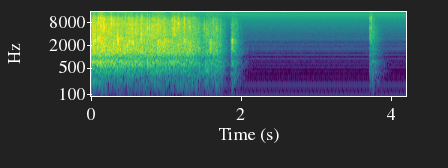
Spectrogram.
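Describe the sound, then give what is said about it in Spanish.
A crowd applauds in a dense burst that tapers off after about two seconds, leaving a faint steady hum and two lone, scattered claps afterward. “Denle un aplauso Señor y ocupe su lugar.”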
